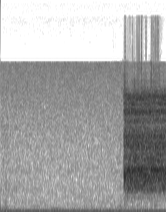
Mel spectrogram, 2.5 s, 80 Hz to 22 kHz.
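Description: Static hiss suddenly bursts from a Polmar DB-32 handheld VHF/UHF transceiver's speaker near the end, loud and even: the monitor key has been pressed, opening the squelch.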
